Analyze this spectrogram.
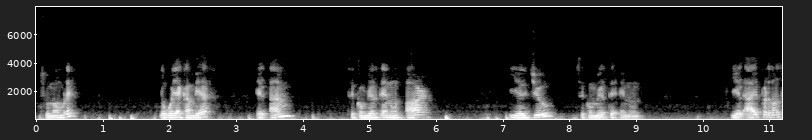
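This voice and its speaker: Slow, patient man explaining on tinny audio. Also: medium pitch. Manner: slow, patient explaining with fillers and self-corrections. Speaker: English teacher. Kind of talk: home-made lesson explaining grammar. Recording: tinny phone-like recording with faint noise.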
